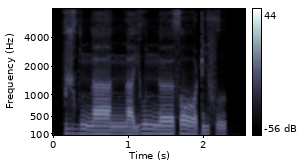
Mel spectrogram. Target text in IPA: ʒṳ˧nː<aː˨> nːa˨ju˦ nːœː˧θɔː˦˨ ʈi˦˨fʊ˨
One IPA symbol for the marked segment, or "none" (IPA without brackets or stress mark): aː˨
